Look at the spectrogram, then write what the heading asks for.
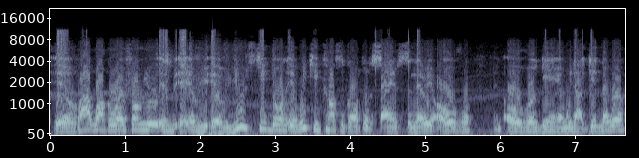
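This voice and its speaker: Over noticeable background noise, a man speaks with ordinary pitch variation and very even loudness. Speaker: livestream chat participant. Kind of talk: casual chat. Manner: quieter than usual, holding back volume; repetitive, stumbling restarts.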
